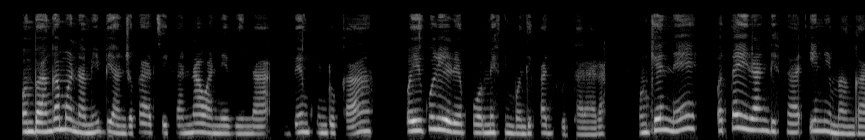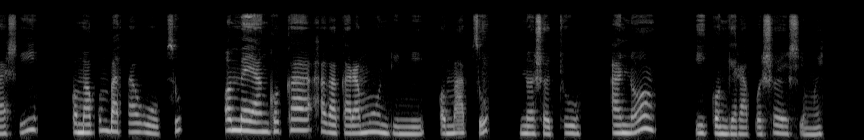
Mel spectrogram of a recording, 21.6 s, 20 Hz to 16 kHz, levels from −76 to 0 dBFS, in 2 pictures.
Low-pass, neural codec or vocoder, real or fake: 10.8 kHz; none; real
